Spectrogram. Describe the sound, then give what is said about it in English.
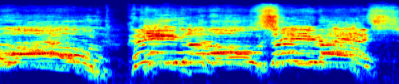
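A large crowd roars a battle cry in unison, loud, with voices rising in three sustained surges separated by brief breaths. “There was not one in all the crowd who dared not shout out aloud.”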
